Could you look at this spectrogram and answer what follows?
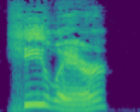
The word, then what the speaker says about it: Helaire: Helaire over under 6 receptions. – The H is silent, buddy.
